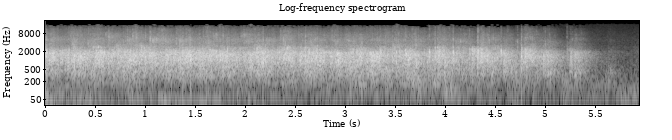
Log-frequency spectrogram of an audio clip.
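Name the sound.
audience applause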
